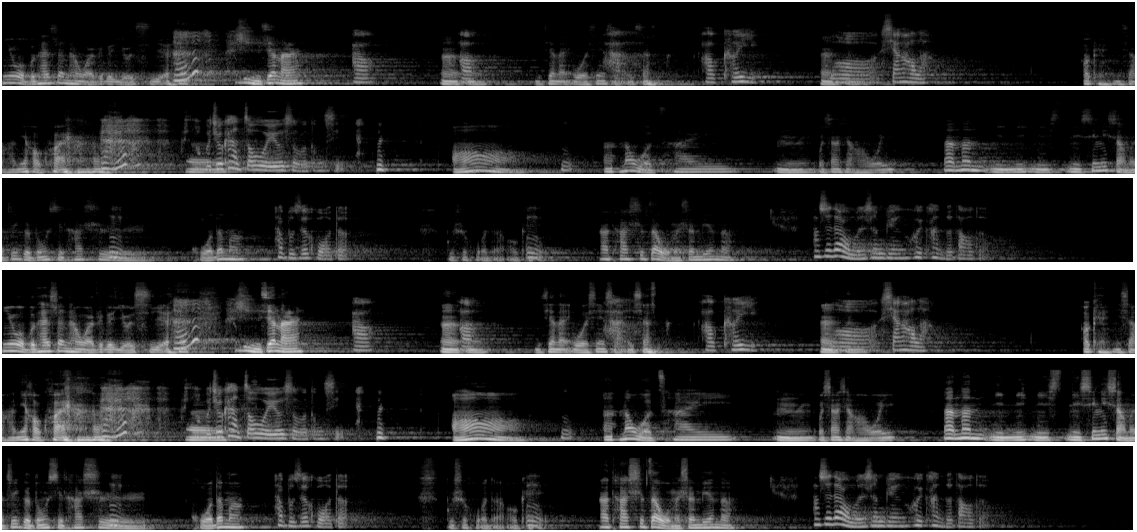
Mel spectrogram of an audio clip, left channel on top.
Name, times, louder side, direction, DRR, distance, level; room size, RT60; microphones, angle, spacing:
voice 1, 0.0-1.9 2.3-3.1 4.4-4.9 5.3-6.6 8.2-8.6 10.8-12.4 12.7-12.8 13.2-13.6 15.8-16.6 17.3-18.7 19.0-20.3 20.7-24.1 24.6-25.1 26.9-27.8 28.6-30.0, right 5 dB, 85° right, 0.4 m, -24 dB
voice 2, 1.7-2.5 3.5-3.7 4.6-4.8 6.0-6.4 7.0-7.6 8.3-9.3 12.3-14.7 15.1-15.2 16.9-17.0 23.7-23.9 25.4-26.1 27.9-28.1 30.4-32.6, right 2 dB, 15° right, 0.5 m, -29 dB
23.5 x 13.0 x 8.9 m
head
